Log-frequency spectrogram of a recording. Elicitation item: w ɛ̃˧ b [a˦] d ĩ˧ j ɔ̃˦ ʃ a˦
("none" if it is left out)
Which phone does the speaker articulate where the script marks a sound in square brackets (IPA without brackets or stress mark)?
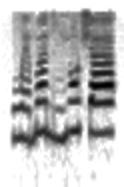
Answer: ã˦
